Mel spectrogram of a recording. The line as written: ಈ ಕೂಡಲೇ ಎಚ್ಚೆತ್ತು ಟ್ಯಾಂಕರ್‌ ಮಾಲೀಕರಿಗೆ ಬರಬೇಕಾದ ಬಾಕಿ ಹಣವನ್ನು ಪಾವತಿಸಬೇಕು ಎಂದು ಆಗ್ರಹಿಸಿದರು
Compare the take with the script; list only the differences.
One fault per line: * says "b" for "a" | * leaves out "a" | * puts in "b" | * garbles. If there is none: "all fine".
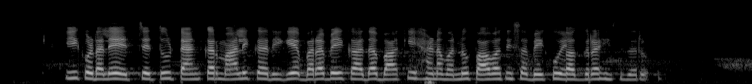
* leaves out "ಎಂದು"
